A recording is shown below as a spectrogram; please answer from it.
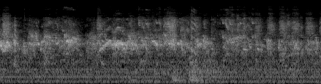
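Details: Several budgerigars in a small colony setup chatter together, sharp squawks and high chirps layered into a steady flock noise.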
